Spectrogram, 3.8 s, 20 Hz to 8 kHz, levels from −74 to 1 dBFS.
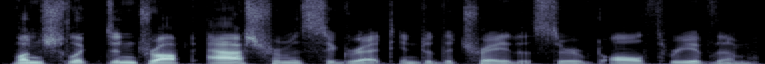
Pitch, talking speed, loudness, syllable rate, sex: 95 Hz, 250 wpm, -23 LUFS, 6.4 syllables/s, male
